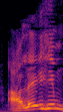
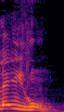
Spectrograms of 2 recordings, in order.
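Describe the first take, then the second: First: The word ends with an i vowel before m. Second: The word ends with a u vowel before m. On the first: This is one recitation. "Alayhim wa alayhum. These are different recitations" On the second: This is another recitation. "Alayhim wa alayhum. These are different recitations"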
